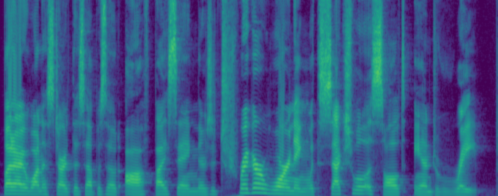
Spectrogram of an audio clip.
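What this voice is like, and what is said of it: Sick-sounding voice. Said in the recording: “clearly I'm very sick, and you're gonna hear that in my voice in this entire episode”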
